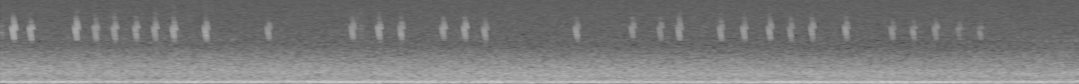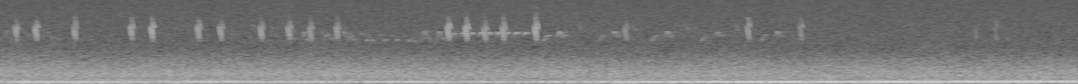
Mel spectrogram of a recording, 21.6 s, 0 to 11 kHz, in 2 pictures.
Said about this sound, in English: Recording that female still off the nest in that spruce tree after 2 minutes, and she's still calling.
